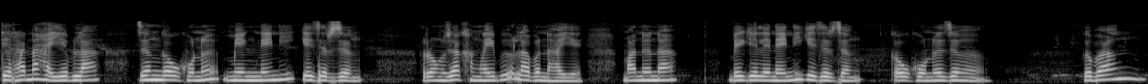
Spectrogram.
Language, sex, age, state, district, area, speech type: Bodo, female, 30-45, Assam, Udalguri, rural, spontaneous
